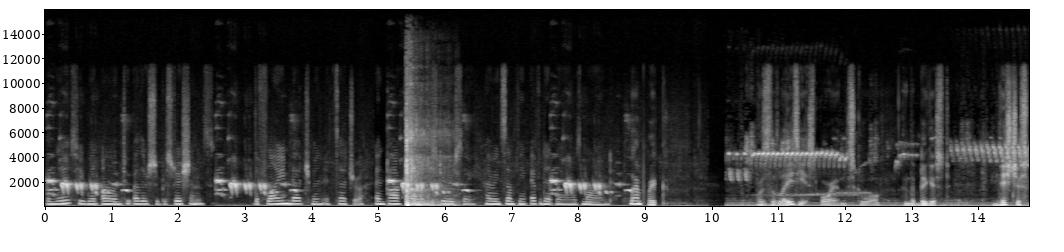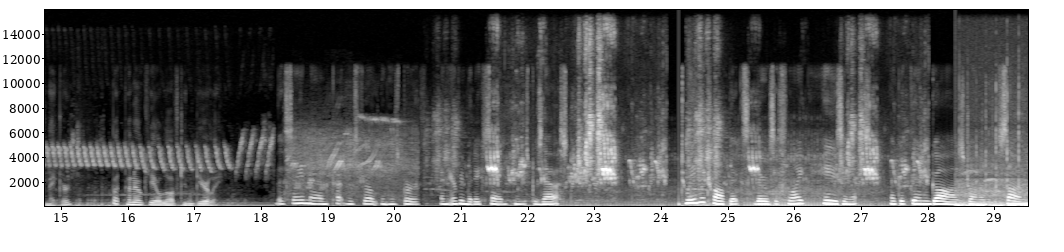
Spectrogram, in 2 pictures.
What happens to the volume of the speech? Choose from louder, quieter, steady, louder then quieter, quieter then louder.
louder.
